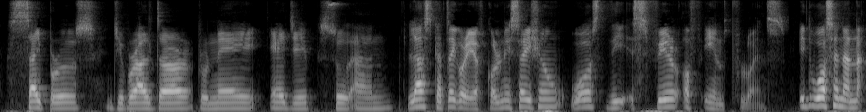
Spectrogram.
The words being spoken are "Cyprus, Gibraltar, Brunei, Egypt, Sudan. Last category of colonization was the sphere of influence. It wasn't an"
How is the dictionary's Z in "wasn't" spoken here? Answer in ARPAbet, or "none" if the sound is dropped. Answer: S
